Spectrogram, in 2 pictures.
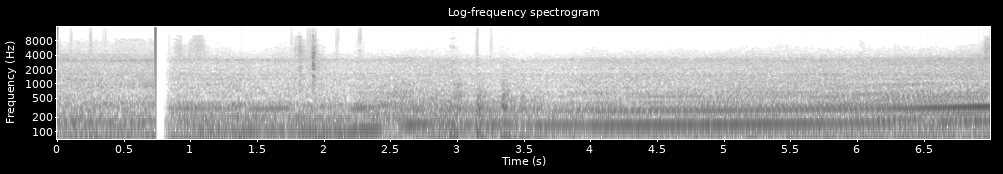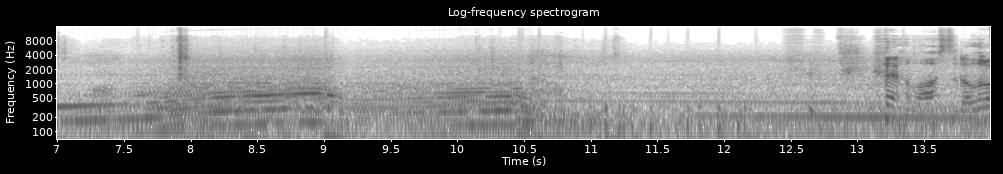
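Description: Tuned BMW M240i (G42) accelerating hard at night, a loud droning engine rising in pitch through the gears with a brief shift dip and a tire chirp as traction breaks in second, heard from inside the car.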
